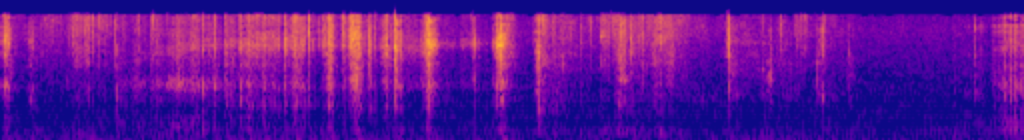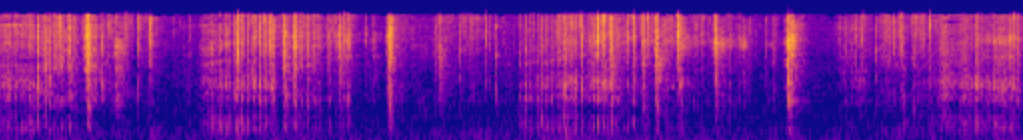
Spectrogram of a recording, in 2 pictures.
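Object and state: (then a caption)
Dry soap bar scraped with a blade. A solid, dry, rectangular purple soap bar is held in a hand with red nails while a utility blade scrapes thin, crumbly flakes off it. The result is a run of bright, dry, crackling scrapes that come in bursts with brief pauses, with short sharp clicks among them and almost no low end.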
